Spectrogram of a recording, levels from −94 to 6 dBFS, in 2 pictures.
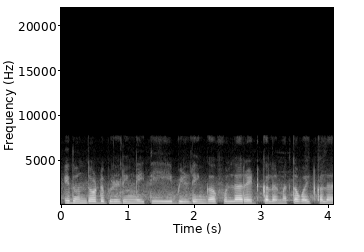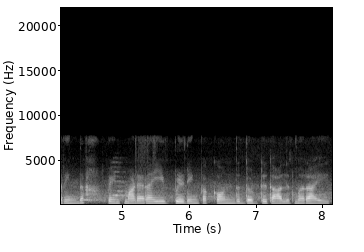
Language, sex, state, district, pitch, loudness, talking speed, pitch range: Kannada, female, Karnataka, Belgaum, 195 Hz, -20 LUFS, 160 wpm, 185-205 Hz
